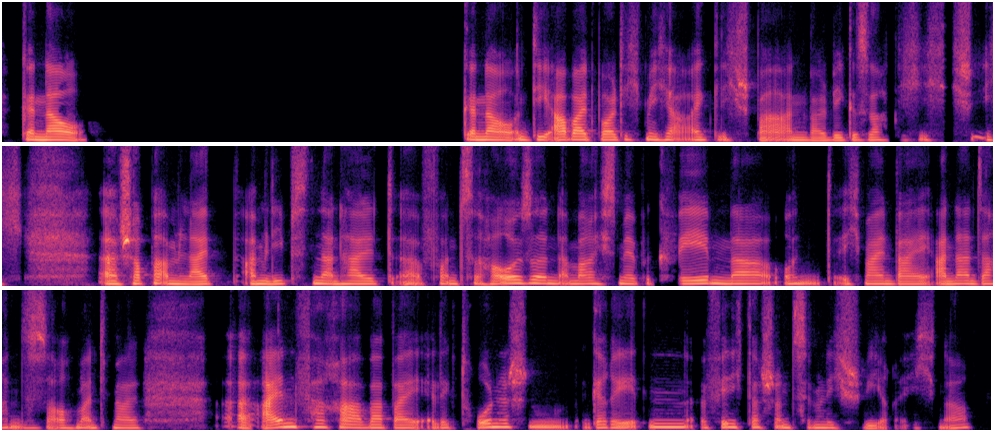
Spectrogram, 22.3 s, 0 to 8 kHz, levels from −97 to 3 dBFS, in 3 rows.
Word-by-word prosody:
Genau. 155 -3 +5 2.8
Genau. 160 -3 +4
Und 155 -1 -2
die 160 - +1
Arbeit 170 0 +4
wollte 155 +1 +2
ich 150 -2 -11
mir 170 - +1
hier 165 +1 -2
eigentlich 155 -4 -3
sparen, 145 -1 -1
weil, 130 0 -2
wie 140 0 -1
gesagt, 140 0 -4
ich 130 +2 -14
ich 140 - -9
ich, 150 -3 -9 0.6
äh, 155 - +4
shoppe 165 +4 +7
am 155 - +3
Leib 145 +1 +2 0.2
am 155 +1 +2
liebsten 160 +3 -1
dann 150 -3 +2
halt, 155 -1 0
äh, - - -3
von 160 0 -4
zu - - -4
Hause, 185 0 +4
und 175 -1 0
dann 165 -1 -3
mache 160 +1 0
ich 140 - -4
es - - -8
mir 160 -3 0
bequem, 170 +3 0
ne? 165 0 +1
Und 80 0 -3
ich - - -7
meine, 155 -1 0
bei 145 0 -1
anderen 155 +2 +1
Sachen 160 +2 -3
ist 145 - -8
es 145 - -4
auch 150 -2 -2
manchmal, 155 -1 -3 0.7
äh, - - +2
einfacher, 195 -1 +3
aber 165 0 +1
bei 155 -1 -1
elektronischen 160 - -1
Geräten 195 +3 0
finde 190 +3 -1
ich - - -6
das 185 - -3
schon 165 - -1
ziemlich 160 -2 -4
schwierig, 135 +1 -7
ne? 165 +2 -5
160 Hz, 160 wpm, -24 LUFS, 150-165 Hz, 2.8 s, shoppe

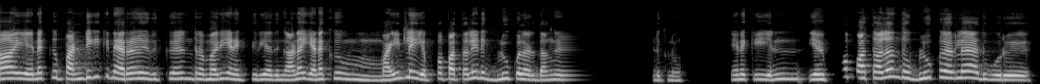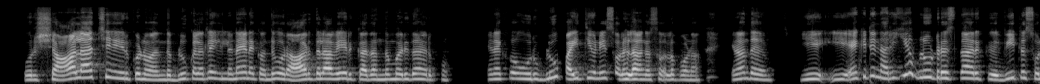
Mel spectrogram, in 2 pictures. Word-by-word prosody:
ஆ. - - +5 0.3
எனக்குப் 265 +3 -1
பண்டிகைக்கு 320 +8 +2
நேரம் 260 +1 +5
இருக்குன்றமாரி 250 0 0
எனக்கு 225 -3 -1
தெரியாதுங்க. 220 -2 0
ஆனா, 260 - +4
எனக்கு 245 +3 +1 0.5
மைண்ட்ல 280 +10 +3
எப்ப 245 +4 -6
பார்த்தாலும் 245 0 +2
புளு 255 +4 +1
கலர் 225 -5 +2
தாங்க 220 +2 -2 1.0
எடுக்கணும். 195 -1 -9 0.5
எனக்கு 230 0 -2
எந் 240 +3 -1 0.4
எப்ப 235 +11 -9
பார்த்தாலும் 295 +4 +4
அந்த 315 - -1
புளு 280 - +1
கலர்ல 305 -2 +3
அது 245 - -2
ஒரு 215 0 +2 0.6
ஒரு 215 - -3
ஷாலா 260 +8 +4
ஆச்சு 330 +2 -4
இருக்கணும். 250 -3 -1
அந்த 215 +1 -4
புலு 245 - -2
கலர்ல 265 +2 -1
இல்லன்னா 255 +1 -2
எனக்கு 255 -3 -3
வந்து 255 +3 -3
ஒரு 240 - -1
ஆறுதலாவே 250 +4 +2
இருக்காது. 235 -2 -1
அந்தமாரி 235 +1 -2
தான் 250 - 0
இருக்கும். 215 -2 -12 0.4
எனக்கு 250 +2 -4
ஒரு 245 0 -2
புளு 290 - -2
பைத்தியோனே 275 +4 0
சொல்லலாங்க 235 -1 +3
சொல்லப்போனா 215 -2 -5 0.3
ஏன்னா 245 +4 -2
அந்த 260 -2 -1 0.5
ஏ - - 0 0.4
என்கிட்ட 355 +8 -2
நிறைய 295 - -3
புளு 325 +1 0
ட்ரஸ் 285 -1 -1
தான் 285 -1 +3
இருக்கு. 245 -4 -2
வீட்ல 295 +1 -2
250 Hz, 165 wpm, -19 LUFS, 230-275 Hz, 1.0 s, ஆ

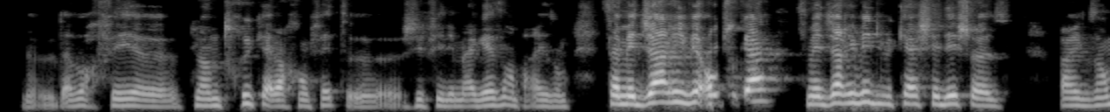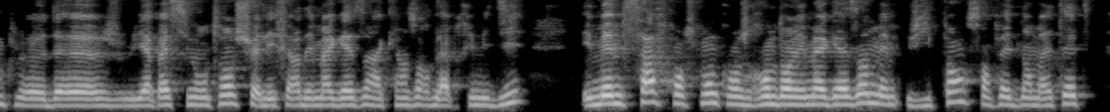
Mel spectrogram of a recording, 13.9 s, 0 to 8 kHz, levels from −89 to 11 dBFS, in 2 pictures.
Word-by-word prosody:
de - - -14
d'avoir 170 +2 -8
fait, 180 -1 -3
heu, 155 -2 -6
plein 180 -2 -4
de - - -2
trucs 230 +5 -4
alors 165 0 0
qu'en 170 - -7
fait, 190 +2 -10
heu, 145 - -8 0.2
j'ai 170 +4 -9
fait 175 - -7
les 165 - -6
magasins 180 +4 -3
par 170 -1 -14
exemple. 155 -2 -8 0.2
Ça 225 - +5
m'est 220 - +8
déjà 260 +6 +9
arrivé, 275 0 +6
en 230 - +6
tout - - -7
cas, 295 0 +8
ça 295 -6 -11
m'est - - +5
déjà 250 - +6
arrivé 255 +2 +3
de 235 - -1
lui 220 - -4
cacher 225 -2 0
des 225 +2 +5
choses. 180 -6 -2 0.3
Par 185 0 -3
exemple, 195 +3 -5
heu, 180 -1 -1
de 180 0 +1
je 175 0 -8
il 175 - -6
y 185 - 0
a - - -2
pas 200 0 +1
si 200 +1 -7
longtemps, 200 +3 0
je 230 - -6
suis 235 - -1
allée 180 +1 -2
faire 190 0 -4
des 190 - -2
magasins 190 +1 -1
à 185 - -3
15:00 195 0 -5
de 190 - -3
l'après-midi 195 - -3 0.3
et 190 - -1
même 230 +2 +6
ça, 275 +5 +3
franchement, 250 -1 -1
quand 215 -3 -1
je 190 - -3
rentre 215 +2 +3
dans 215 - +6
les 205 0 +2
magasins, 210 +3 +3
même, 220 -4 -1
j'y 175 +1 -7
pense 275 -2 -3
en - - -2
fait 210 -1 -2
dans 195 +1 -5
ma 185 0 -3
tête. 230 +1 -2
200 Hz, 310 wpm, -20 LUFS, 180-230 Hz, 0.3 s, déjà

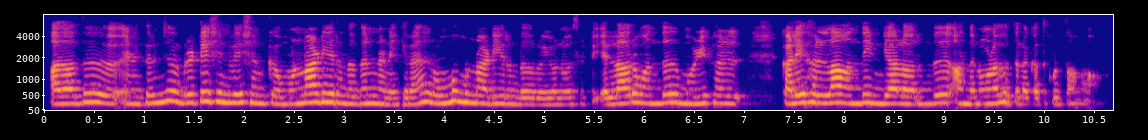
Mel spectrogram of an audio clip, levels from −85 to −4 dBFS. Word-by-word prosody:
அதாவது 230 +4 +1 0.4
எனக்கு 225 +1 -6
தெரிஞ்சு 265 +5 0
பிரிட்டிஷ் 290 +3 0
இன்வேஷன்க்கு 260 -3 0
முன்னாடி 265 +5 +5
இருந்ததுன்னு 235 -1 -3
நினைக்கிறேன். 205 +5 -4
ரொம்ப 245 +5 +2
முன்னாடி 245 -3 0
இருந்த 220 -2 -6
ஒரு 200 -1 -5
யுனிவர்சிட்டி 205 +1 -10
எல்லாரும் 240 +4 +2
வந்து 240 +2 -2 0.2
மொழிகள் 235 +1 -4 0.5
கலைகள்லாம் 255 +1 +5
வந்து 235 +2 -1
இந்தியாவில 230 -1 +2
இருந்து 225 +3 -4 0.2
அந்த 230 -2 -1
நூலகத்தில 230 -1 -1
கத்துக்கொடுத்தாங்களாம். 200 - -9
235 Hz, 130 wpm, -25 LUFS, 225-260 Hz, 0.5 s, முன்னாடி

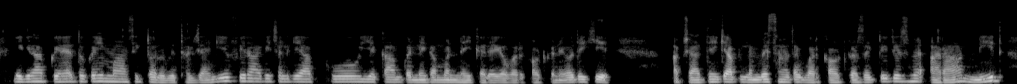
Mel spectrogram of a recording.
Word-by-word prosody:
लेकिन 130 +1 +3
आप 135 0 +1
कहीं 130 - +2
न 130 - 0
तो 135 - -1
कहीं 140 +1 +1
मानसिक 125 -2 -2
तौर 110 -2 +2
पर 100 - +2
भी 100 - +2
थक - - -2
जाएँगी, 115 +11 +1
फिर 145 -1 +2
आगे 135 -1 -2
चल 135 -1 -4
के 130 0 0
आपको 125 +1 -1
ये 120 -1 +1
काम 110 -1 -1
करने 105 -1 +1
का 105 0 -1
मन 105 0 +2
नहीं 100 -1 0
करेगा 95 0 0
वर्कआउट 90 -1 -6
करने 95 0 -3
का। - - +1
और 110 - +3
देखिए, 115 -1 +3 0.7
आप - - -3
चाहते 105 +3 0
हैं 120 - +2
कि 125 - +4
आप 115 -1 +2
लंबे 110 +1 +5
समय 115 -1 -2
तक 110 - +2
वर्कआउट 100 0 -1
कर 105 -1 +1
सकते 110 +6 -1
हो 140 - -1
जिसमें 140 +1 -1
आराम, 110 +5 0
नींद 160 +10 +4
115 Hz, 260 wpm, -23 LUFS, 105-130 Hz, 0.7 s, लंबे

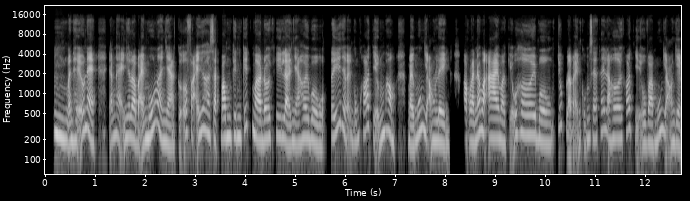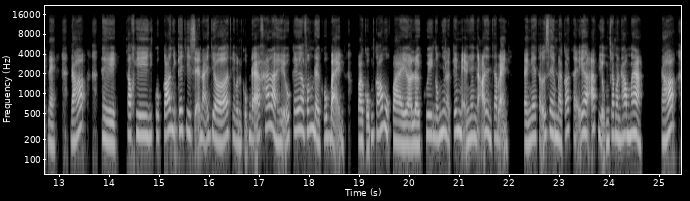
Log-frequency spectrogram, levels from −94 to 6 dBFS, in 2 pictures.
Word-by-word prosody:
Ừm, 225 -6 +2
mình 185 +2 +2
hiểu 195 +9 +2
nè. 185 -11 +7 0.2
Chẳng 190 +5 -3
hạn 215 - +1
như 225 - -2
là 205 -3 +6
bạn 205 +2 +4
muốn 260 +11 0
là 360 - +2
nhà 185 -4 +3
cửa 255 - -4
phải, 265 -1 +5
ơ, 280 -4 +1
sạch 205 -2 +1
bong 215 +1 +4
kin 225 -1 -3
kít 315 +8 -4
mà 200 -5 +7
đôi 205 +3 +1
khi 225 +1 -5
là 190 -5 +7
nhà 175 0 -1
hơi 215 +2 -1
bừa 195 -4 -1
một 165 - -7
tí 230 +10 0
thì 285 -4 -1
bạn 195 - +2
cũng 185 +3 -9
khó 250 +7 +1
chịu, 320 - -4
đúng 240 +5 -2
hông? 255 -6 +2 0.3
Bạn 160 +5 +3
muốn 275 +3 -2
dọn 190 -5 +1
liền, 185 -3 +2 0.3
hoặc 200 -2 0
là 185 - +6
nếu 245 +8 +2
mà 255 - +6
ai 210 -1 +8
mà, 190 -2 -1
kiểu, 180 +6 -7
hơi 240 -2 0
bừa 195 -3 -1 0.2
chút 325 +2 -10
là - - +4
bạn - - 0
cũng 205 - -11
sẽ 205 -1 -2
thấy 265 +6 -7
là - - +2
hơi 210 +1 0
khó 270 +7 -2
chịu 225 - -8
và 175 -1 +2
muốn 240 +11 -5
dọn 185 -9 -1
dẹp 175 0 -3
nè. 170 -2 -3 0.3
Đó, 240 - 0 0.3
thì 185 -5 -2 0.2
sau 235 - +1
khi 235 -1 -2
như 225 - -8
cô 235 - -10
có 240 +2 +4
những 280 -2 -4
cái 275 0 -3
chia 265 -3 -8
sẻ - - -1
nãy 215 0 -3
giờ 195 -6 +1
á 240 +5 +1
thì 220 - -11
mình 185 -2 -9
cũng 230 - -11
đã 210 - +4
khá 305 +6 -1
là 275 - +4
hiểu 190 +2 -4
cái, 275 +1 -5
ơ, 280 -2 -1
vấn 280 +2 -5
đề 195 -6 0
của 210 +3 -9
bạn 220 -2 +2 0.3
và 195 -1 +1
cũng 160 +6 -8
có 245 +5 0
một 290 -4 -5
vài, 180 -3 0
ờ, 170 0 +2
lời 175 0 +1
khuyên 240 -2 -5
cũng 210 +3 -6
như 265 - -3
là 245 - -6
cái 265 +2 -6
mẹo 255 -7 -2
nho 215 +4 -5
nhỏ 220 - +1
dành 255 -5 -5
cho 220 +1 -5
bạn, 150 - +2 0.3
bạn 180 0 -3
nghe 220 +2 -4
thử 225 +2 -5
xem 245 -3 -3
là 195 - -2
có 260 +8 -4
thể 290 - -8
áp 260 +4 0
dụng 190 -5 -6
cho 240 - -5
mình 225 -2 -4
hông 235 +2 -1
ha? 250 -1 +4 0.4
Đó, - - +3
220 Hz, 290 wpm, -23 LUFS, 190-250 Hz, 0.4 s, ai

